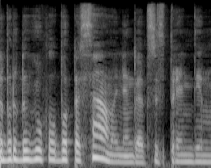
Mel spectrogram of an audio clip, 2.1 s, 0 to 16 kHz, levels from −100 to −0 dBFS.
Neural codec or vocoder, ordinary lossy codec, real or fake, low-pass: codec, 44.1 kHz, 3.4 kbps, Pupu-Codec; AAC, 64 kbps; fake; 14.4 kHz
